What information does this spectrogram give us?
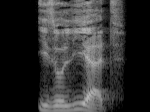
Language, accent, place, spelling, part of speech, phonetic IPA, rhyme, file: German, Germany, Berlin, isoliert, verb, [izoˈliːɐ̯t], -iːɐ̯t, De-isoliert.ogg
- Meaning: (verb) past participle of isolieren; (adjective) insulated; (verb) inflection of isolieren: 1. third-person singular present 2. second-person plural present 3. plural imperative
